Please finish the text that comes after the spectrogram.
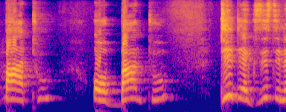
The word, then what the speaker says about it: ba: The sign is followed by the bird pronounced as Ba and denotes the soul together with the glyph for bread T, which is material.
